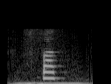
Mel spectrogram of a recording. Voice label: "fat1", Cantonese jyutping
